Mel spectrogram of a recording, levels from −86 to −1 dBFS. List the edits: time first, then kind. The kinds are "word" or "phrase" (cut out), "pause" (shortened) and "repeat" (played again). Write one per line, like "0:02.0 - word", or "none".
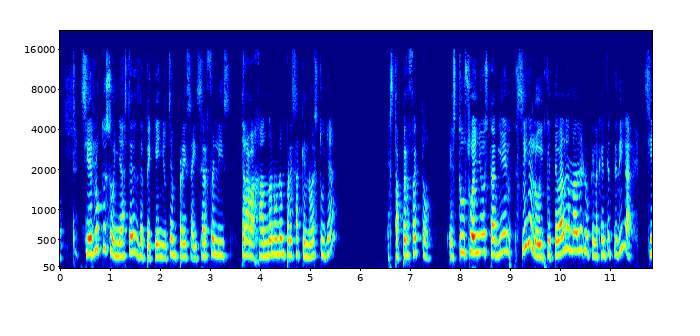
0:02.2 - phrase
0:03.5 - pause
